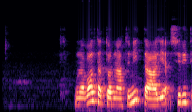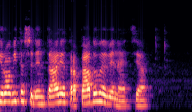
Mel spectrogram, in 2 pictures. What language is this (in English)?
Italian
